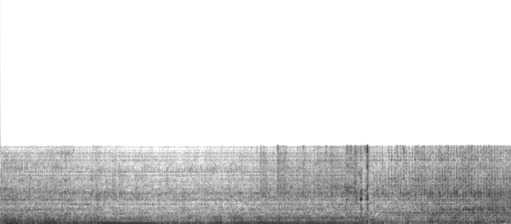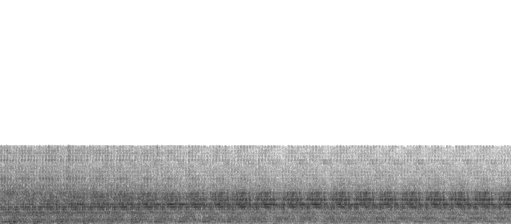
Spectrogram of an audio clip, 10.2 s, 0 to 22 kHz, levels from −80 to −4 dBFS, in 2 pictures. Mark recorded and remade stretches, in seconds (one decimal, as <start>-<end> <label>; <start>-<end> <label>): 0.0-4.9 remade; 4.9-10.2 recorded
